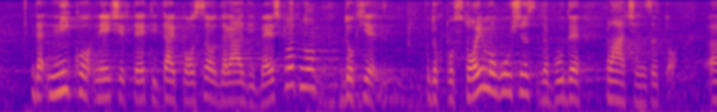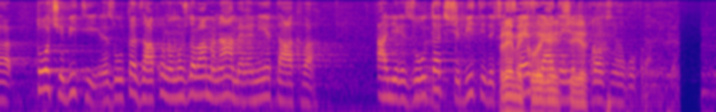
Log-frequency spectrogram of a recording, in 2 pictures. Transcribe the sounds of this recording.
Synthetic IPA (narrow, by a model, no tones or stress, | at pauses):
d̪aniko̞neːt͡ɕext̪et̪it̪aːjpo̞saod̪aɾaːd̪ibe̞splˠat̪no̞d̪okje | d̪okpo̞st̪o̞jimo̞ɡuːt͡ɕno̞st̪d̪abud̪eplˠaːt͡ɕenzat̪o̞̰ː | t̪o̞ːt͡ɕebit̪iɾe̞zulˠt̪at̪zaːko̞namo̞ʒd̪aʋamanaːme̞ɾanije̞t̪akʋaː | liɾe̞zulˠt̪at̪t͡ɕebit̪id̪at͡ɕeɾeːmeezleɾad̪eimaipɾofesonoɡupɾa̰ʋnḭka̰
